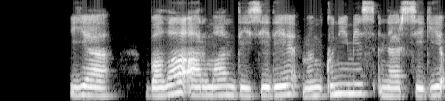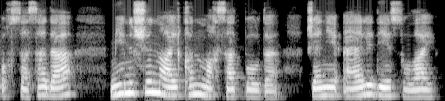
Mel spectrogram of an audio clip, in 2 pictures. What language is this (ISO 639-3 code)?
kaz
